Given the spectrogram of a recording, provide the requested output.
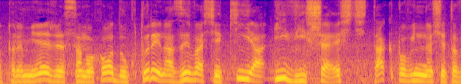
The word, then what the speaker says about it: Kia: okazję być na premierze samochodu który nazywa się kija ev6 tak powinno się to wymawiać chociaż mam wrażenie że wszyscy będą mówić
